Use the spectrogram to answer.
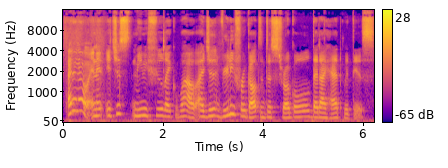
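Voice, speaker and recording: Over noticeable background noise, a woman talks. Her pace is moderate, with ordinary pitch variation. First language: a Germanic language. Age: young. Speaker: vlogger. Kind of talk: casual monologue. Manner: hesitant, many fillers.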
